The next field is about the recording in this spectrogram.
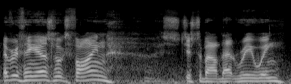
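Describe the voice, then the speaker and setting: An actor playing a middle-aged racing team principal, firm and commanding under strain. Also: male voice, fairly high pitch, brisk, sharp tone, a little hiss or hum. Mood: calm. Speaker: team boss. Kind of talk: video game cutscene acting.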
